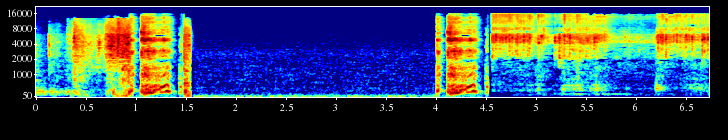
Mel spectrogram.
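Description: Two short, loud bursts, one about a second in and one about four seconds in. Then a kitchen faucet runs steadily into a stainless steel sink.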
